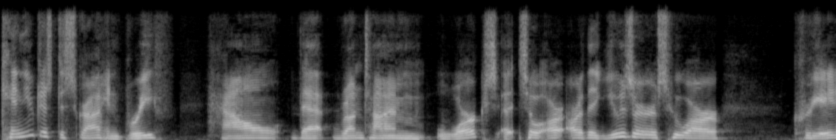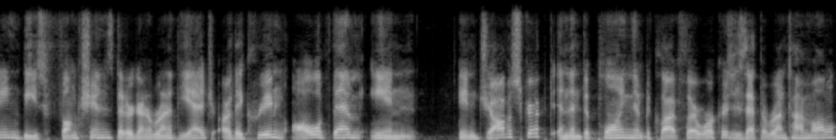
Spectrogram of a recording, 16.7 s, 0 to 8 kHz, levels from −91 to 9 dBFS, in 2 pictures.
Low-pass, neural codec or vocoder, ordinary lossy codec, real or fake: 7.2 kHz; codec, 16 kHz in and 24 kHz out, 1.1 kbps, FireRedTTS-2 codec; Opus, 64 kbps; fake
